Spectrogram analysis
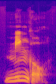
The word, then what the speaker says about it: mingle: look at this word mingle using the nasal sound and the hard good together Ming goal mingle mingle is a verb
